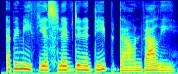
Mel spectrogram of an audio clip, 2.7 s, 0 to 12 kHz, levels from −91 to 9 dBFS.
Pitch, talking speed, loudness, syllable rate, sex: 190 Hz, 155 wpm, -16 LUFS, 4.8 syllables/s, female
